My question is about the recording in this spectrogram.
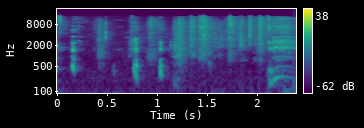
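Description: Someone bites into a citron with a few sharp, crisp crunches followed by wet chewing, fairly faint, with a short voiced sound at the very end.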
